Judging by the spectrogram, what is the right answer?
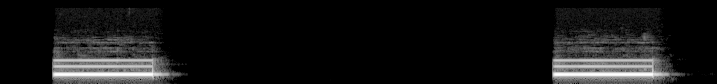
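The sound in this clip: Telephone ringing tone after a call is dialled: two steady, mid-pitched tone bursts of about a second each, separated by a long silent gap, with no talk.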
